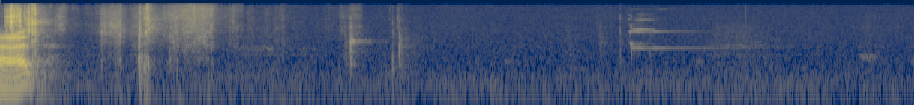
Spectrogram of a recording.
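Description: Clicks and rustles as an Apple Watch charging puck is handled on an iPad and the watch is set onto it, then a short chime about four seconds in as the Apple Watch starts charging.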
